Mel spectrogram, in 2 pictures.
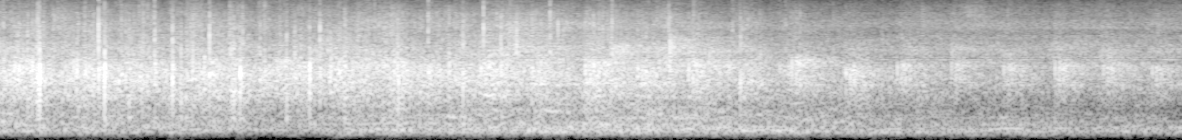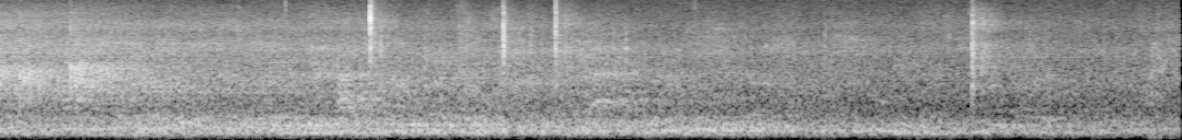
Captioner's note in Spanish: aplausos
